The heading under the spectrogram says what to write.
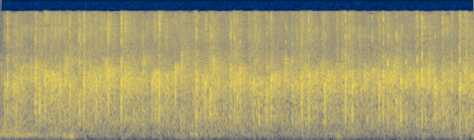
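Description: A crowd applauds steadily, a dense, sustained patter of many hands clapping at close range with no pauses, filling the whole stretch.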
